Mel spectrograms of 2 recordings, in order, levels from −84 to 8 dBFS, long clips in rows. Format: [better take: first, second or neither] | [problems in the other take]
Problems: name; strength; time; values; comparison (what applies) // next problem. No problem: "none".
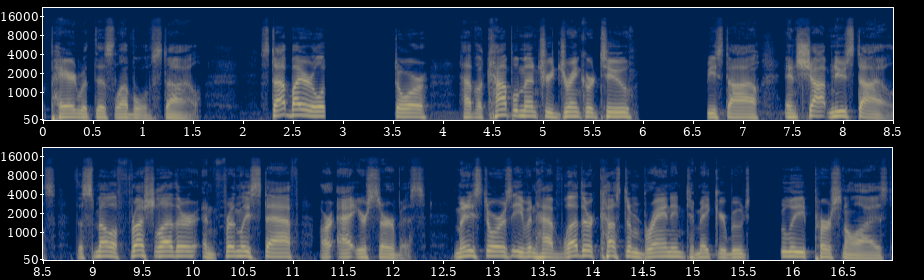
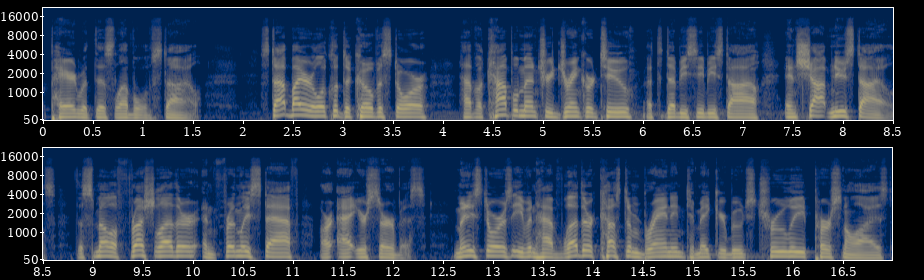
second | audio cutting out; at 3 s for 0.5 s, at 6 s for 0.5 s and at 16 s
